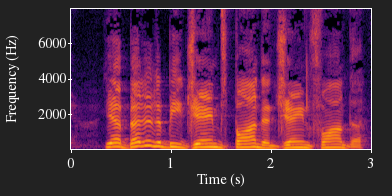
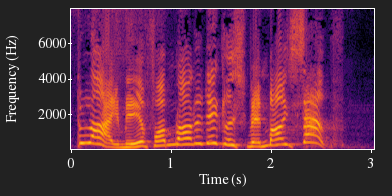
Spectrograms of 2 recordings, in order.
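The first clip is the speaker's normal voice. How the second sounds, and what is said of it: Put-on British accent. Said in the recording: “my British accent, telling me it's bogus”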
